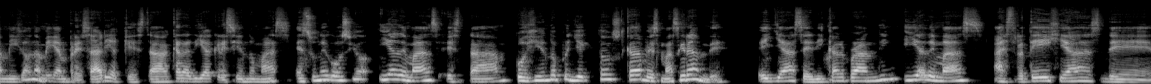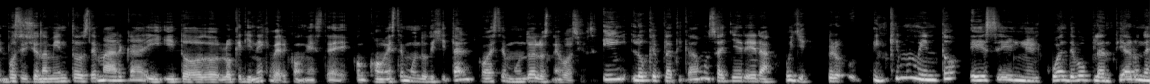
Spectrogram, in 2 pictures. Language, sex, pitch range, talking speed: Spanish, male, 130-190 Hz, 195 wpm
